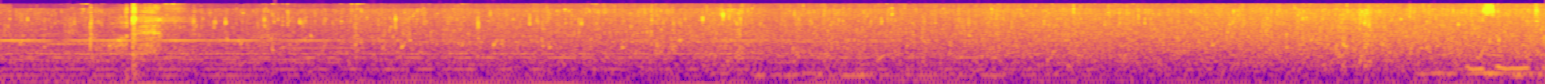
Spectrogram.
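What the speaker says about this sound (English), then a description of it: "There's a waterfall." A waterfall in Hellblade: Senua's Sacrifice roars as a broad, continuous rush of falling water, steady and fairly loud throughout with a low rumble beneath, while voices talk intermittently over it.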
